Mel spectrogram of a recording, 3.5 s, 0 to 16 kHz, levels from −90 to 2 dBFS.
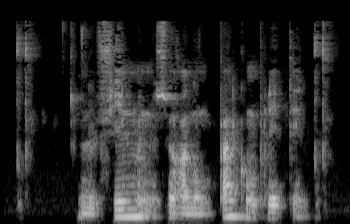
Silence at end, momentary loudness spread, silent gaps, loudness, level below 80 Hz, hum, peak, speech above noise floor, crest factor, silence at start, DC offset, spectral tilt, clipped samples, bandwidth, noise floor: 0.2 s; 14 LU; none; -26 LUFS; -64 dBFS; none; -6 dBFS; 21 dB; 20 dB; 0.15 s; under 0.1%; -5 dB/octave; under 0.1%; 11.5 kHz; -46 dBFS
